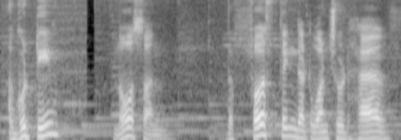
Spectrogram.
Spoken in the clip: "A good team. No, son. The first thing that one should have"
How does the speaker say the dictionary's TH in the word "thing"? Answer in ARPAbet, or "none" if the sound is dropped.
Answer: T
